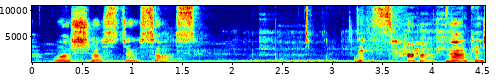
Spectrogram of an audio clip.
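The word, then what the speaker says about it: Worcestershire: It's pronounced wash sha sauce.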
